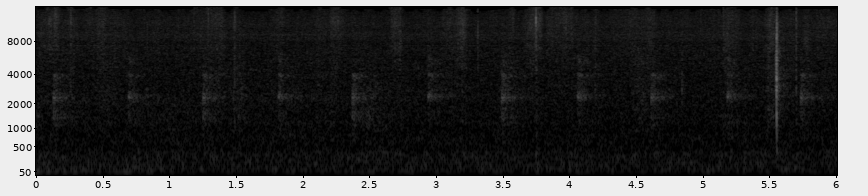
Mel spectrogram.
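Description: Near silence with faint, even ticking, about two ticks a second, and one sharp click near the end.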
